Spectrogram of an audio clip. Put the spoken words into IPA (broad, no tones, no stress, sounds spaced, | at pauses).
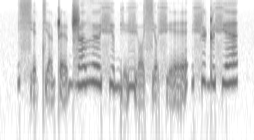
sʲ ɛ̰ tʲ a̰ ʈ ḛ ɖ͡ʐ ɜ ð ʏ fʲ ɜ bʲ ḛ vʲ ɔ̰ sʲ ɔ̰ fʲ ḛ | fʲ ɛ ɖ ʏ fʲ ɛ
